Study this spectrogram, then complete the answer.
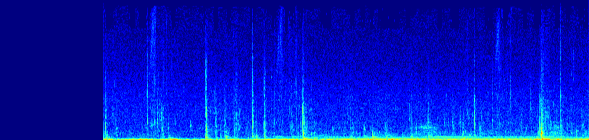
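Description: Water laps against a boat's hull.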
